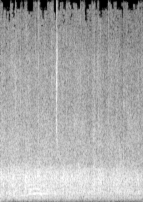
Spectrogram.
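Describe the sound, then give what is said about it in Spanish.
A church audience applauds the Lord steadily, a dense wash of clapping from many hands that holds at an even level for a few seconds, with no voices standing out. “Déselo fuerte al Señor, recibe esta palabra.”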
